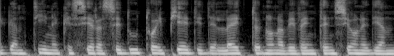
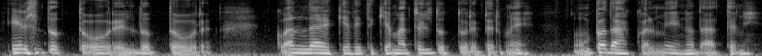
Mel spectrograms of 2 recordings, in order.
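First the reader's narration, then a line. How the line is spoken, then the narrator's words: Old man muttering. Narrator (Italian): borbottò il vecchio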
